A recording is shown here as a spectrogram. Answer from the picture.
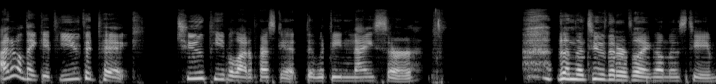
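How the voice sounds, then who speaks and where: A loud woman's voice, fairly high in pitch with very wide pitch swings, at a moderate pace with long, frequent pauses, in a dry, close sound with no echo. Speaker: pool match commentator. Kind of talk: live commentary. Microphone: poor mic, hard to hear, switched headsets.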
